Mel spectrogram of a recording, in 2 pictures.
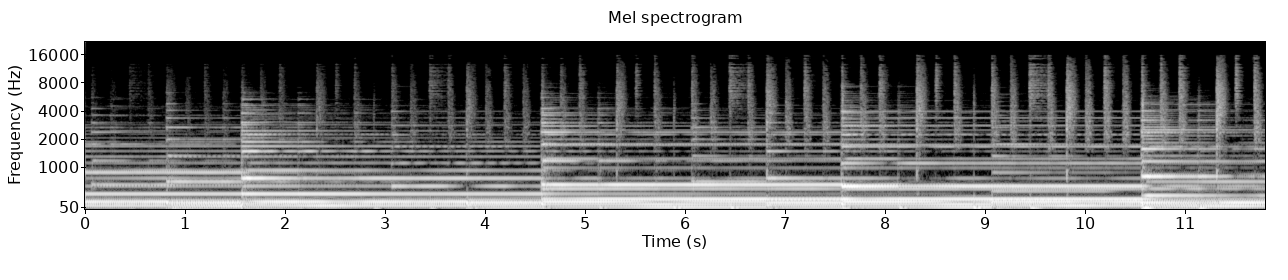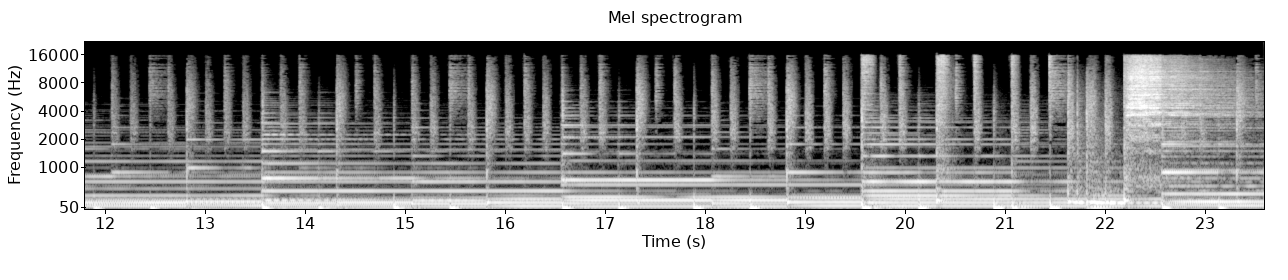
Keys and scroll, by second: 9.7 Return, 14.8 ctrl+j.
